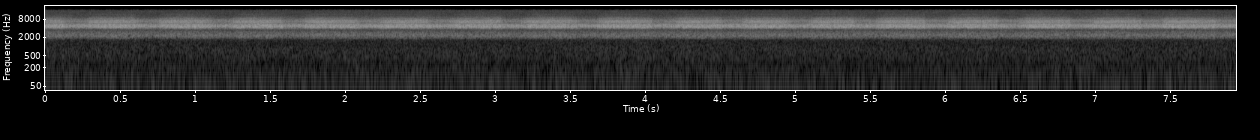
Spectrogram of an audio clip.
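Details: Pine forest crickets at sunset, stereo XY capture: many insects chirp together in a high, buzzy band, beating regularly about twice each second with no birds or voices.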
